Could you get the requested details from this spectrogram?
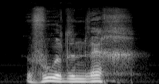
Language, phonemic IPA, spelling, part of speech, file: Dutch, /ˈvurdə(n) ˈwɛx/, voerden weg, verb, Nl-voerden weg.ogg
- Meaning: inflection of wegvoeren: 1. plural past indicative 2. plural past subjunctive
